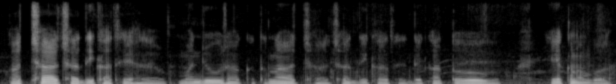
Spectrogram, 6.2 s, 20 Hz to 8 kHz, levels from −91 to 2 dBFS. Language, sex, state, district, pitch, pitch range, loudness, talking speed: Hindi, male, Chhattisgarh, Sarguja, 125 Hz, 120-130 Hz, -36 LUFS, 145 wpm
